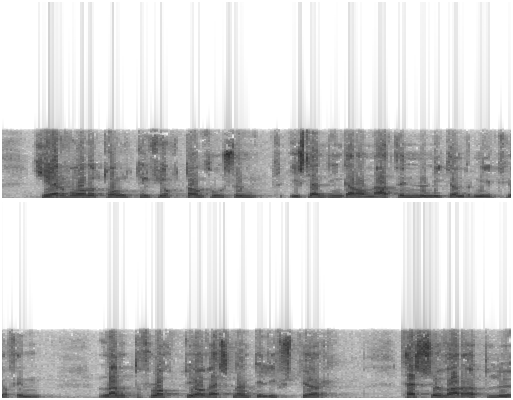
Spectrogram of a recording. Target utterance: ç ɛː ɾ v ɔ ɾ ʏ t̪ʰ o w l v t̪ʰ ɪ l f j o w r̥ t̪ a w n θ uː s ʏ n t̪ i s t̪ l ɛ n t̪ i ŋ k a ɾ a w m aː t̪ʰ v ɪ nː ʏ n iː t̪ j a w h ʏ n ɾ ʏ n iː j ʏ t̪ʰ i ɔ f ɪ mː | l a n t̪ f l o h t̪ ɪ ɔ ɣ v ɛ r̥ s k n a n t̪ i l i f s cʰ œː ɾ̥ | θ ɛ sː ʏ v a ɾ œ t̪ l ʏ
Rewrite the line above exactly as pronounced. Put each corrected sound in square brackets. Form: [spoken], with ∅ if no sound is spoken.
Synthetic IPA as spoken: ç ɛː ɾ v ɔ ɾ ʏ t̪ʰ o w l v t̪ʰ ɪ l f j o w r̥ t̪ a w n θ uː s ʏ n t̪ i s t̪ l ɛ n t̪ i ŋ k a ɾ a w [n] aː [t̪] v ɪ nː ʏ n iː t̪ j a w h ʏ n ɾ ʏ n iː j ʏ t̪ʰ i ɔ f ɪ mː | l a n t̪ f l o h t̪ ɪ ɔ ɣ v ɛ r̥ s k n a n t̪ [ɪ] l i f s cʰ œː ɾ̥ | θ ɛ sː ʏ v a ɾ œ t̪ l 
